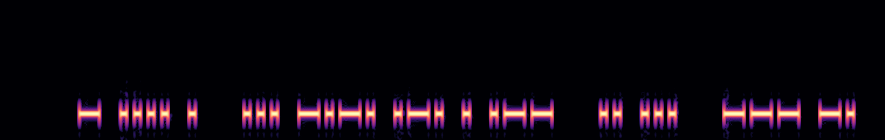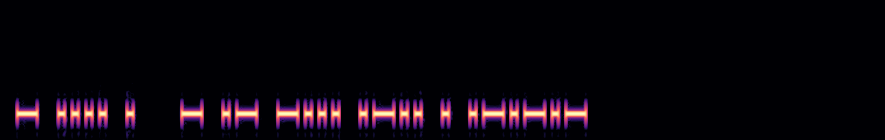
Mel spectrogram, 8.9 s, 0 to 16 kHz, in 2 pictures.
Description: Morse code, heard as a keyed tone, about 34 wpm, 700 Hz. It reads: THE SCREW IS ON THE TABLE.
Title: Sentences from Top 1600 Words 35wpm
